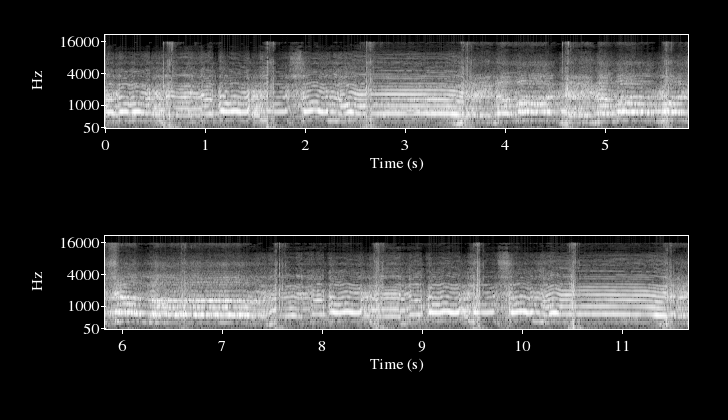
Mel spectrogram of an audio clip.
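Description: A crowd of men chant together in answer.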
